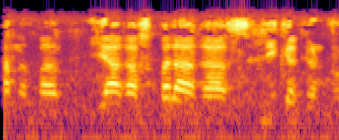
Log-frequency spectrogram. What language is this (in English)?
Pashto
